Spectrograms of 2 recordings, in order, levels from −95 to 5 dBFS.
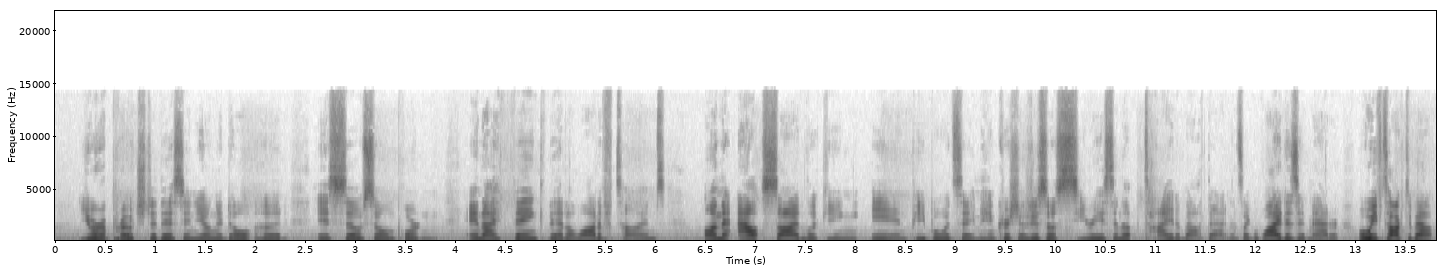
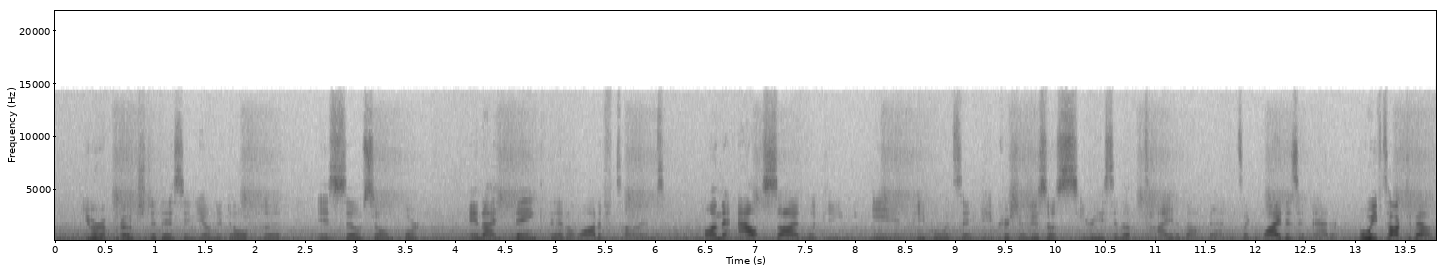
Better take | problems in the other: first | hiss; loud; throughout; 5 dB below the speech; faint in the first

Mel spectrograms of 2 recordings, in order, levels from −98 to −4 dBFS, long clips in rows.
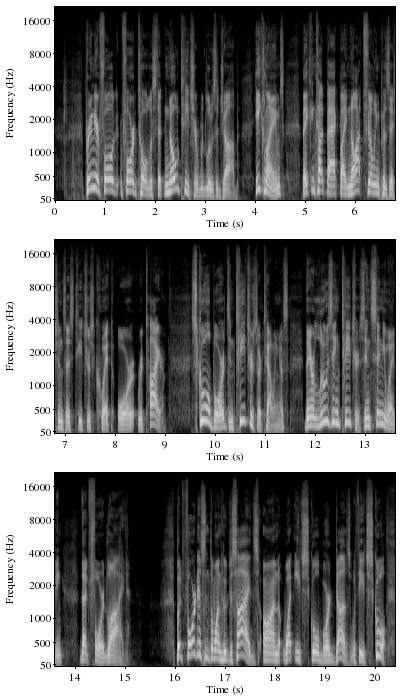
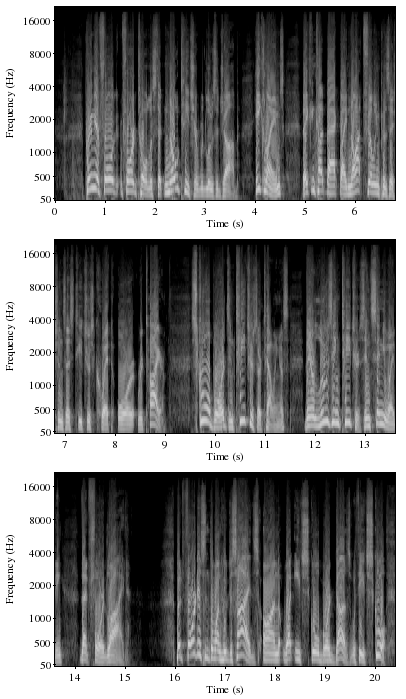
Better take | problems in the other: first | distortion; slight; 8% of the sound clipped

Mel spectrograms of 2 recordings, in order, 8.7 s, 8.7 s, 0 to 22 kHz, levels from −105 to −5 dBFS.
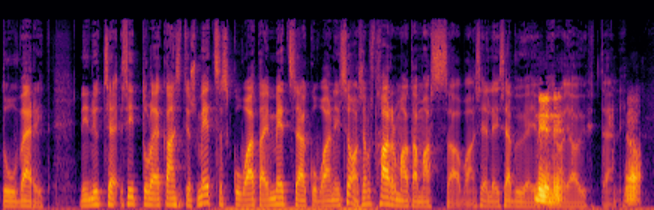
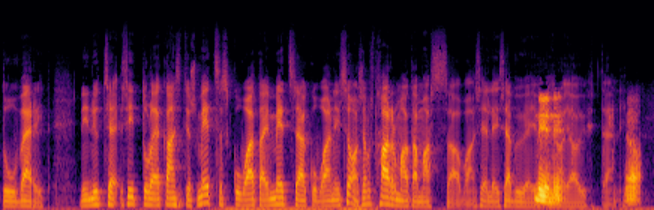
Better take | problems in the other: first | muffled; slightly; fading above 2.5 kHz

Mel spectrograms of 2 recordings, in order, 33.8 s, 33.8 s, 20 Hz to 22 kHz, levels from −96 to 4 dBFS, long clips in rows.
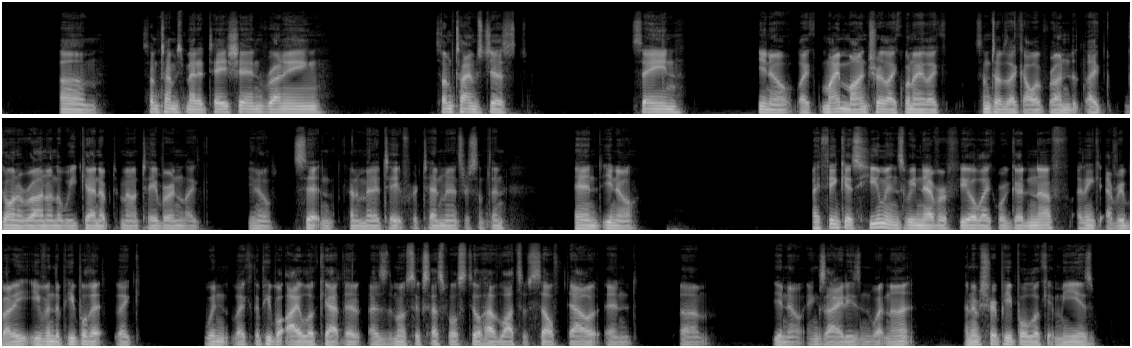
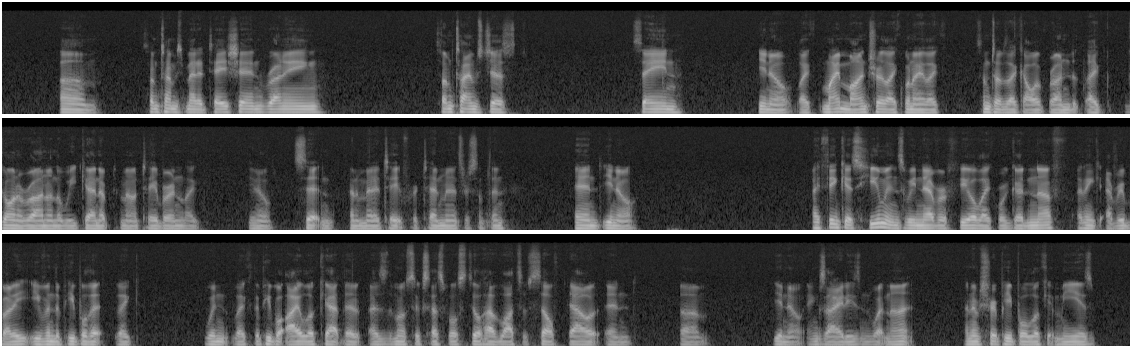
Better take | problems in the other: first | hiss; faint; throughout; 30 dB below the speech

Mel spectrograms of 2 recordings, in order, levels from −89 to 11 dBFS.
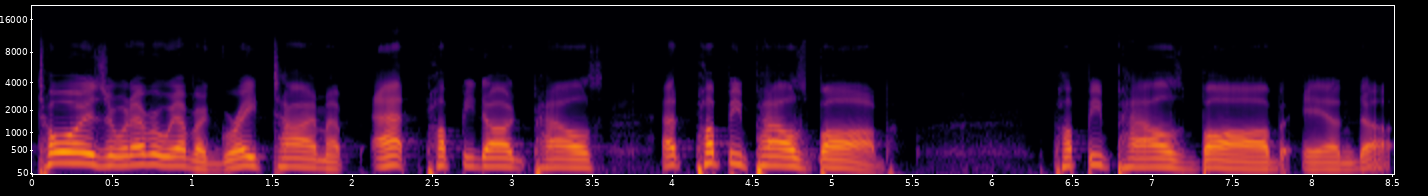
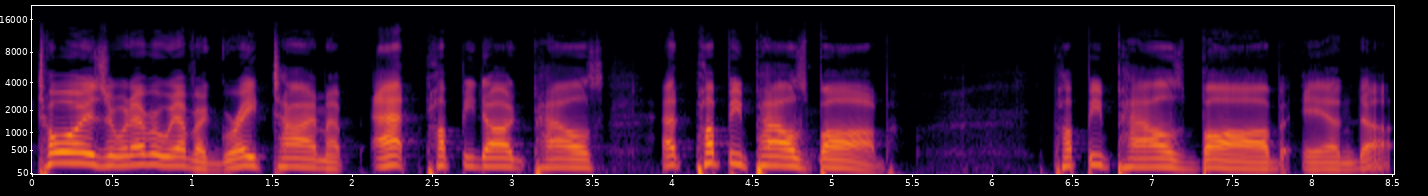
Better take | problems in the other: second | muffled; very; fading above 1 kHz

